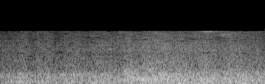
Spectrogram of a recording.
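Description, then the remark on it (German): A train rumbles steadily past on the railway tracks, a loud, continuous roar of wheels and rail noise, with no voices. “Hören sie einen Zug kommen”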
